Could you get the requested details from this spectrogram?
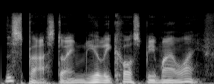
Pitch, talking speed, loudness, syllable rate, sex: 100 Hz, 195 wpm, -17 LUFS, 4.9 syllables/s, male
